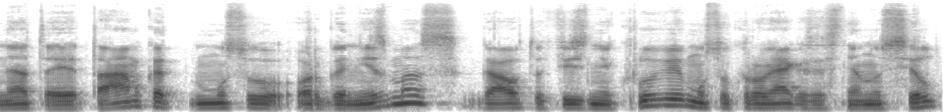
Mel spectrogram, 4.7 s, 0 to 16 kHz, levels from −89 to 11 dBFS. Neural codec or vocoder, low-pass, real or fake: none; 14.4 kHz; real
